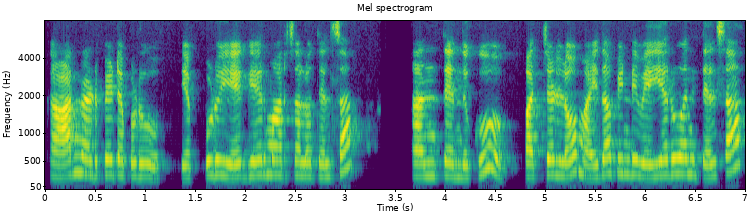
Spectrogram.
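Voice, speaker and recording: A sarcastic young husband throws out teasing jabs at his family, as a woman puts him on. His voice sits a little high. The delivery is quick and mocking, like a retold soap scene. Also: flat delivery, close to an everyday voice.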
